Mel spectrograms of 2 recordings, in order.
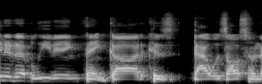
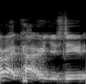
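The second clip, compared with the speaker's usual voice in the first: plain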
